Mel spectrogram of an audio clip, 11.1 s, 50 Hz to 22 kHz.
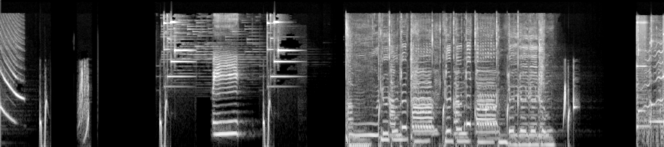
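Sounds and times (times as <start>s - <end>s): bell-like ding: 2.7s - 3.6s, 4.2s - 5.1s
children's song: 5.8s - 9.3s
pitched vocal sound: 5.8s - 9.3s.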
